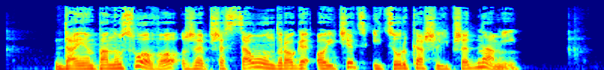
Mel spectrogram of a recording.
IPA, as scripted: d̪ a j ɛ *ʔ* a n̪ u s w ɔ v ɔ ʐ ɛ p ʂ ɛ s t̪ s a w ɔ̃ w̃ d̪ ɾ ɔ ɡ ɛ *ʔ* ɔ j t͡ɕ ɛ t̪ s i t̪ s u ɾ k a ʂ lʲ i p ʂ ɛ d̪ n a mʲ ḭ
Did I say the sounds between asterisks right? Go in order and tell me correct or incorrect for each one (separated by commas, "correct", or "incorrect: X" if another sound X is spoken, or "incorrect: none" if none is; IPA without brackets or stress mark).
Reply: incorrect: p, correct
